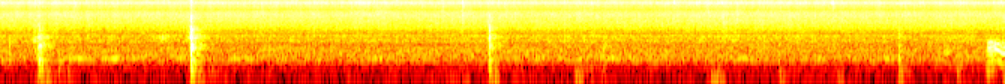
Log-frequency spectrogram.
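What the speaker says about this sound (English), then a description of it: "All those onions are cooking." Onions frying in a pan give a steady, quiet sizzle, broken by a few sharp clinks and taps at irregular moments.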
